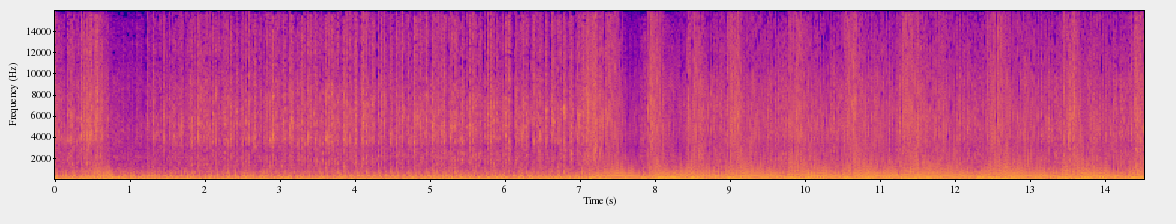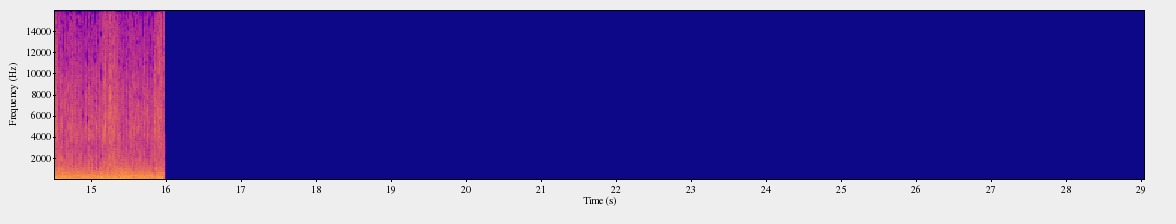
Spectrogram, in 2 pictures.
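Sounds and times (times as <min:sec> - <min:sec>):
loud car engine idling and revving: 0:00.0 - 0:16.0.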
